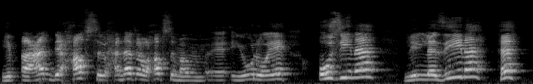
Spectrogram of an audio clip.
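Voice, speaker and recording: Egyptian sheikh guy quizzing a student on readings, real high voice, talks fast, drills phrases slow. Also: fairly bright tone. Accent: Egyptian Arabic. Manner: quizzing, repeats answers, drills phrases slowly. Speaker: Quran recitation teacher. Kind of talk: teaching the variant readings with call and response.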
